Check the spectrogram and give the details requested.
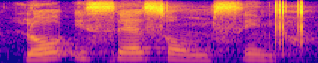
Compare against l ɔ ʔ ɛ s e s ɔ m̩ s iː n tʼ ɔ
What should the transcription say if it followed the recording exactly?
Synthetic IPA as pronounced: l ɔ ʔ i s ɛ s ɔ m̩ s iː n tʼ ɔ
